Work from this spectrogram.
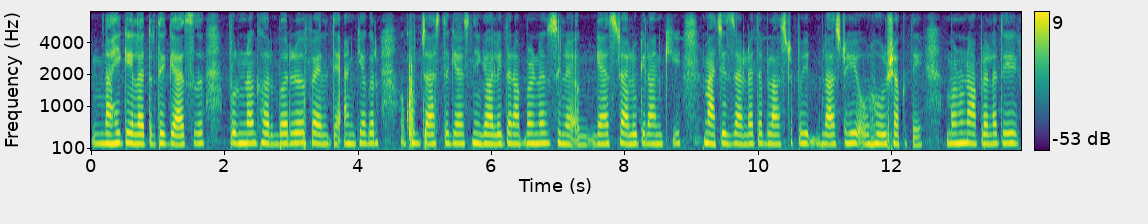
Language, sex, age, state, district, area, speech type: Marathi, female, 45-60, Maharashtra, Nagpur, rural, spontaneous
